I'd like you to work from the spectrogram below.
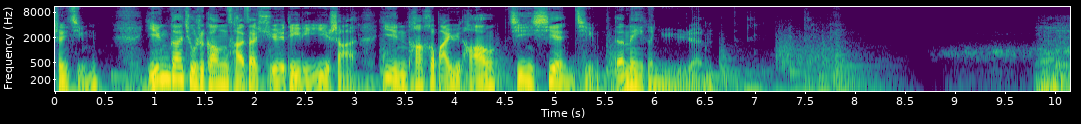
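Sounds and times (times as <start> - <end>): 
speech: 0.0 - 7.0
soft airy swell: 8.8 - 10.1
animal roaring with hostility in a snowy setting: 8.9 - 10.1.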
